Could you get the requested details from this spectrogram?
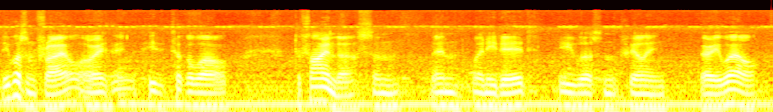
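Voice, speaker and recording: Through noticeable background noise, a man with a fairly low voice and lively intonation speaks with long, frequent pauses. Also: moderate pace. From England. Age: 60s. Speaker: personal video blogger. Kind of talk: casual talk to camera. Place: garden. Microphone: webcam.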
